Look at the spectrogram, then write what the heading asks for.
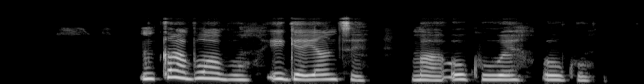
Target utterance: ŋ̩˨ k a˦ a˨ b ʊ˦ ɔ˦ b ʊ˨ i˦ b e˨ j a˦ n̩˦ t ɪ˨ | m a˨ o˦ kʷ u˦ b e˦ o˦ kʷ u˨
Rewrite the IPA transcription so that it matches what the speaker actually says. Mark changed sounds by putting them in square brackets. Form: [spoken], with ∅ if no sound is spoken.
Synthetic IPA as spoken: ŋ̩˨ k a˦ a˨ b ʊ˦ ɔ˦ b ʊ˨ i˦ [ɡ] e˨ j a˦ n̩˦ t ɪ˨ | m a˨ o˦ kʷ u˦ [w] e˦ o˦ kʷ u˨

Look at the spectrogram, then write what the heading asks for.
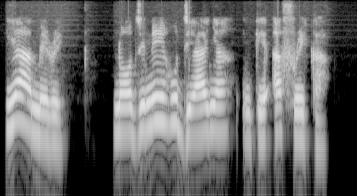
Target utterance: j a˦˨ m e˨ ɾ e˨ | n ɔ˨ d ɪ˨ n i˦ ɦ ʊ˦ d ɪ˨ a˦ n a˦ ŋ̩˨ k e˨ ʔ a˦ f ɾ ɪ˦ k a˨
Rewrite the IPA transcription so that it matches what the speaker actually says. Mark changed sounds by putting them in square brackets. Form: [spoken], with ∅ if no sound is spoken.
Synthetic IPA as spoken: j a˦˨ m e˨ ɾ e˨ | n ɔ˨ d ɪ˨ n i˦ ɦ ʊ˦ d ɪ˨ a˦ [ɲ] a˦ ŋ̩˨ k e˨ ʔ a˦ f ɾ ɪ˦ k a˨

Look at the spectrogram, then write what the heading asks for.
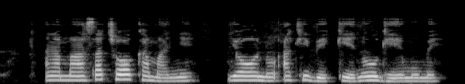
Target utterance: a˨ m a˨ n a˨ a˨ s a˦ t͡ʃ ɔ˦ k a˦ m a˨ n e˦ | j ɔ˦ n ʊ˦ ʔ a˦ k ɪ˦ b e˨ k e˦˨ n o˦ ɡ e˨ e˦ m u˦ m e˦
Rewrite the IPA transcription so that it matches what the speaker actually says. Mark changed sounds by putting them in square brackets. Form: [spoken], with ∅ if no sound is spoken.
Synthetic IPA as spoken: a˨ [n] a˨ [m] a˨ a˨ s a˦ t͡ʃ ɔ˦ k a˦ m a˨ [ɲ] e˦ | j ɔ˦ n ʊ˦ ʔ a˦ k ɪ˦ b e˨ k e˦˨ n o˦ ɡ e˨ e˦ m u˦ m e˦

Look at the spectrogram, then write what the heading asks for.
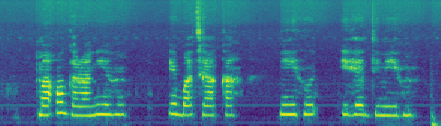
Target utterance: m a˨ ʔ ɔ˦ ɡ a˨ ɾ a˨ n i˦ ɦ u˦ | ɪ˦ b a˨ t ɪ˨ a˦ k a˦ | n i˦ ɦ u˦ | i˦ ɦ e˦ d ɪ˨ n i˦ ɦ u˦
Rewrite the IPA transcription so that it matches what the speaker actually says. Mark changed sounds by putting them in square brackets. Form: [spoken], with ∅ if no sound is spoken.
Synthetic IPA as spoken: m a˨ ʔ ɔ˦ ɡ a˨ ɾ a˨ n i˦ ɦ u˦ | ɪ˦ [ɡ͡b] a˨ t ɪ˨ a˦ k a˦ | n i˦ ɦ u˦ | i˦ ɦ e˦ d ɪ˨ n i˦ ɦ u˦

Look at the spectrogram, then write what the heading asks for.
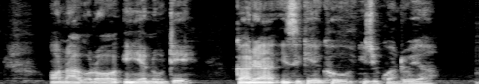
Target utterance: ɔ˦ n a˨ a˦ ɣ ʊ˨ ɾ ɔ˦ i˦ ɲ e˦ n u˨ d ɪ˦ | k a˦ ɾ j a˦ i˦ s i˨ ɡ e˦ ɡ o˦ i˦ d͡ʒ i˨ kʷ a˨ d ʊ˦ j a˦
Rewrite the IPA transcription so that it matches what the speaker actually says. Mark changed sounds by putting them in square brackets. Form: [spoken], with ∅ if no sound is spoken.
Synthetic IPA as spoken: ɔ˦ n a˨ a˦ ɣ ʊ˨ ɾ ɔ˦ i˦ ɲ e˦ n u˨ d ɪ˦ | k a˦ ɾ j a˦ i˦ [z] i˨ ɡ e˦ ɡ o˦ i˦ d͡ʒ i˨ kʷ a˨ d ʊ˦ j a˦

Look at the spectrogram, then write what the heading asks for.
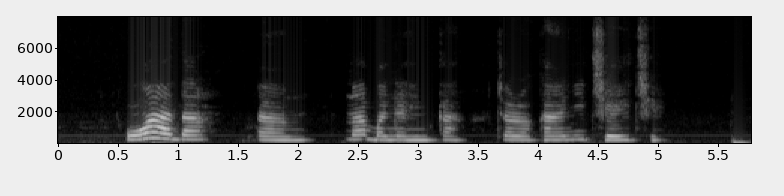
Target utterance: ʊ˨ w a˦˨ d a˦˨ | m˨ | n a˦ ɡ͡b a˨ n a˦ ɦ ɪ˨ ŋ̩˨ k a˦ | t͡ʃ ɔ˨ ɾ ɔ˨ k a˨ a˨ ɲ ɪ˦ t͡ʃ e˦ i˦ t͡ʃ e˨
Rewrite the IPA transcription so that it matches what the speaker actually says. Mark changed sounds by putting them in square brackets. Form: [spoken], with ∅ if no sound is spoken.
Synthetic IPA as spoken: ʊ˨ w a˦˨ d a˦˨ | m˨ | n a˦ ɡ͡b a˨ [ɲ] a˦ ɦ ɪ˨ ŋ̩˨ k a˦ | t͡ʃ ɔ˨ ɾ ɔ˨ k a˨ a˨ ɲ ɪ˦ t͡ʃ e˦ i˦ t͡ʃ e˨

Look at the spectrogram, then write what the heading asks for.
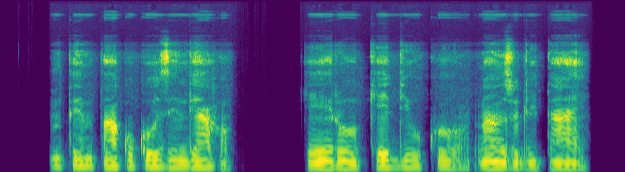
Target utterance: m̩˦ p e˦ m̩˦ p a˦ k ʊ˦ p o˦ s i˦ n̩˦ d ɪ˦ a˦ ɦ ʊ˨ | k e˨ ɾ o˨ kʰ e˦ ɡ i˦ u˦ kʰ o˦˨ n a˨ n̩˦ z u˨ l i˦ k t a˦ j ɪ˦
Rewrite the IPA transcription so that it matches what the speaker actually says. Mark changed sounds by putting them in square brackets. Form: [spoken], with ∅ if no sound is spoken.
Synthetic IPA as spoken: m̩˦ p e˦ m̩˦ p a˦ k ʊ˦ [k] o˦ [z] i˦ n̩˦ d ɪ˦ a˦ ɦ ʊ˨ | k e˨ ɾ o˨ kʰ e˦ [d] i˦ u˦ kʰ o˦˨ n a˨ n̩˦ z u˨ l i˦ [∅] t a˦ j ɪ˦

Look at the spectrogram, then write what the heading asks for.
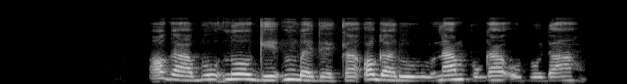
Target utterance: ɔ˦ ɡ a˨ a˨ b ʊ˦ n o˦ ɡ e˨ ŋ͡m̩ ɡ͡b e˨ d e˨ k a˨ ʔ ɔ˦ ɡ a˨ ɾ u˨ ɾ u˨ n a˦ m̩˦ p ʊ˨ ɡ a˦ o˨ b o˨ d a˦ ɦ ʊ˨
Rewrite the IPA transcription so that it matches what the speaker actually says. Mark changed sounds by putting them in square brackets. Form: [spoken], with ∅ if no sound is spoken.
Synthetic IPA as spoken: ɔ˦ ɡ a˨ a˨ b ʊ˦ n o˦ ɡ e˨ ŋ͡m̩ ɡ͡b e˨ d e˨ k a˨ ʔ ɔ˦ ɡ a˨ ɾ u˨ ɾ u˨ n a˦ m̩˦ p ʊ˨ ɡ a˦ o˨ b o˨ d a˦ ɦ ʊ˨

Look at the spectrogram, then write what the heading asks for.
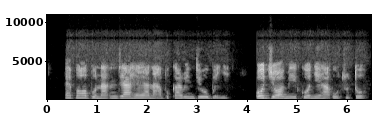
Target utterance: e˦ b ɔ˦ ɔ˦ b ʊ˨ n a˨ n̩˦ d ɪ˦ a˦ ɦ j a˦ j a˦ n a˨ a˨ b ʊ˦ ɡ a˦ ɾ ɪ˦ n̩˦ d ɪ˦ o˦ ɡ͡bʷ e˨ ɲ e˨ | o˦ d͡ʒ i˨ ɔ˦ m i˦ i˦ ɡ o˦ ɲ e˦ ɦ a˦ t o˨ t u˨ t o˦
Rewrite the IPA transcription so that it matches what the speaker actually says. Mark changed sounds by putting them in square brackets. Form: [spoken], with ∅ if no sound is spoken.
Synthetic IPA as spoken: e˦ b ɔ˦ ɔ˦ b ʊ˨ n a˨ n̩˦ d ɪ˦ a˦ ɦ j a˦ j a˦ n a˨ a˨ b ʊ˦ [k] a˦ ɾ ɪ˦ n̩˦ d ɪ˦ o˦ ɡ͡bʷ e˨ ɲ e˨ | o˦ d͡ʒ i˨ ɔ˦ m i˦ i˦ [k] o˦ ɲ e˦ ɦ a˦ [ʔ] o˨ t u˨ t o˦

